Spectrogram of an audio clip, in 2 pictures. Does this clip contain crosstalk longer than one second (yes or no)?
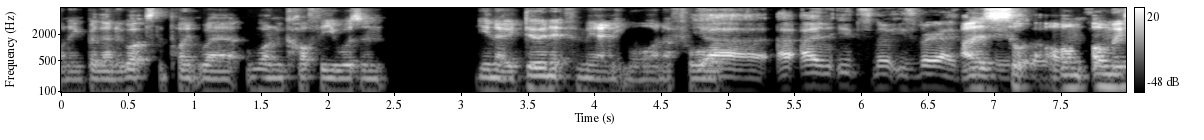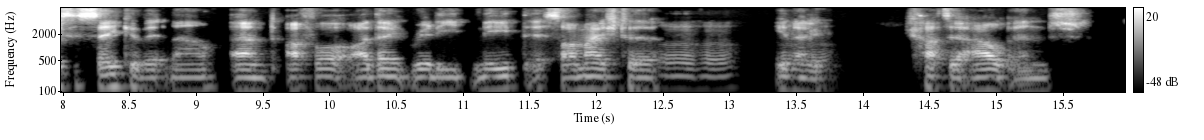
yes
